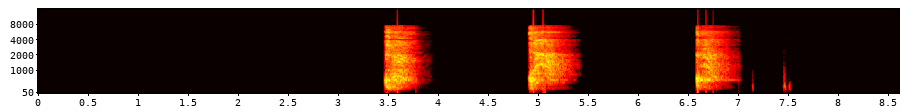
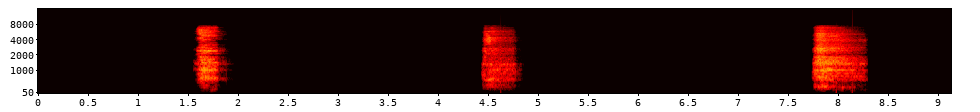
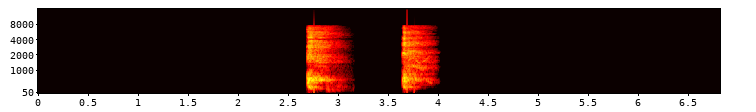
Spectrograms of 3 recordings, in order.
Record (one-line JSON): {"three_cough_length": "8.6 s", "three_cough_amplitude": 32083, "three_cough_signal_mean_std_ratio": 0.24, "exhalation_length": "9.1 s", "exhalation_amplitude": 8943, "exhalation_signal_mean_std_ratio": 0.22, "cough_length": "6.8 s", "cough_amplitude": 26887, "cough_signal_mean_std_ratio": 0.18, "survey_phase": "alpha (2021-03-01 to 2021-08-12)", "age": "18-44", "gender": "Female", "wearing_mask": "No", "symptom_none": true, "smoker_status": "Never smoked", "respiratory_condition_asthma": false, "respiratory_condition_other": false, "recruitment_source": "REACT", "submission_delay": "3 days", "covid_test_result": "Negative", "covid_test_method": "RT-qPCR"}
